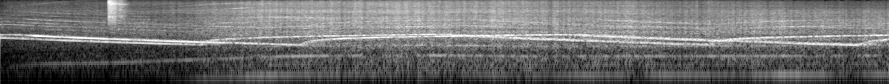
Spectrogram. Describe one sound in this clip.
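A fire truck siren wails loudly up and down close by.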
